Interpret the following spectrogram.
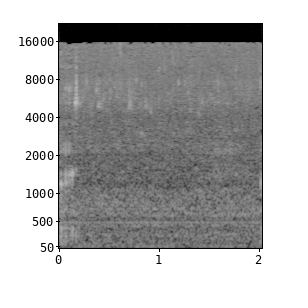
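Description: Steady trickling and bubbling of water from a running aquarium filter.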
